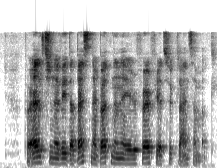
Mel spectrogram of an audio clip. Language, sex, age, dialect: Faroese, male, 15-35, Suðurstreymoy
